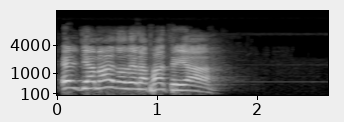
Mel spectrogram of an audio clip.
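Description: A man speaks loudly and with animation into a microphone over loudspeakers.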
